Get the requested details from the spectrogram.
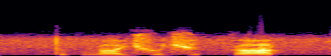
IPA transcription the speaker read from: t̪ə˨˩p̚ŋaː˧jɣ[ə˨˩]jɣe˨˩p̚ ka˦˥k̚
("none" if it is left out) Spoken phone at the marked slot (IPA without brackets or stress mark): ə˨˩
